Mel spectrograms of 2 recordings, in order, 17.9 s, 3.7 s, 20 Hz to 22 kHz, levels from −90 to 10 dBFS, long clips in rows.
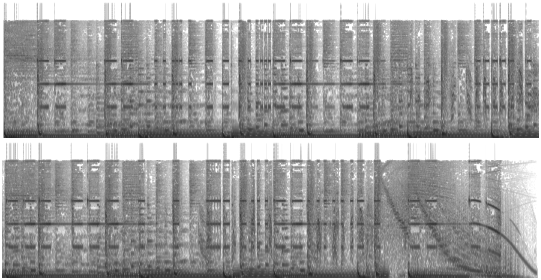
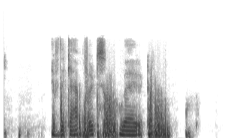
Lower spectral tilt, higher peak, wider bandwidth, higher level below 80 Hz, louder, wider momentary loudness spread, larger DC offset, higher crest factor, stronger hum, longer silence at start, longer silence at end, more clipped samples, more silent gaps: second, -3.5 dB/octave vs -7.5 dB/octave; about the same, 0 dBFS vs -2 dBFS; first, 13.5 kHz vs 7.6 kHz; first, -18 dBFS vs -34 dBFS; first, -11 LUFS vs -16 LUFS; second, 5 LU vs 20 LU; neither; about the same, 12 dB vs 14 dB; neither; about the same, 0 s vs 0.05 s; second, 0 s vs 0.6 s; neither; neither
